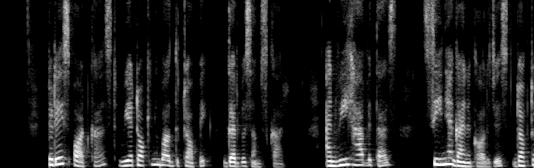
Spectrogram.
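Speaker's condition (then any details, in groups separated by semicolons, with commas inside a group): No condition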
